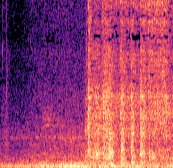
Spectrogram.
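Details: Ford Focus with a no-crank, no-start fault, after broken ECM wiring was repaired. A brief crank, then the engine catches cleanly and settles into a steady idle without stumbling; normal engine start.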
